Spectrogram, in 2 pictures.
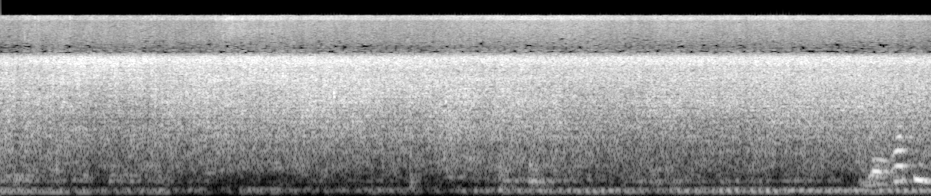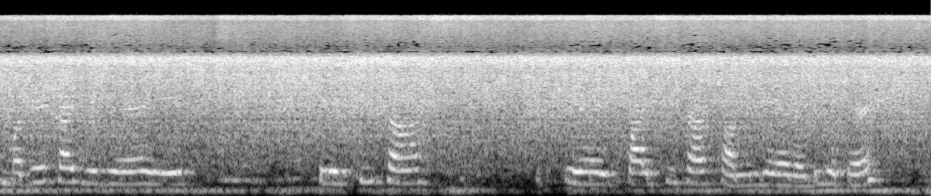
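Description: A spatula stirs and scrapes food in a pan.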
